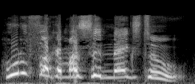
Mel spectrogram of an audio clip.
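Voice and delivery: high, disbelieving mock outrage; incredulous inner thought. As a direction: act stunned at who is beside you. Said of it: "I was like".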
